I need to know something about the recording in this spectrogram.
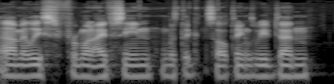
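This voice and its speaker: A man's voice: medium pitch, completely flat delivery, quick pace, a bit bright, clear, resonant tone, no echo. A man hosting a podcast in casual chat, agreeable, backing his guest with frequent yeahs. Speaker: podcast host.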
